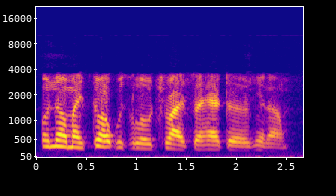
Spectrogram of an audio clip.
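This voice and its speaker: A man calling a radio show over a phone line, reading aloud and bantering in a halting, insistent, deadpan way. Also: medium pitch. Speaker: call-in guest on a radio show. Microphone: telephone. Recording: tinny, narrow phone line.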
